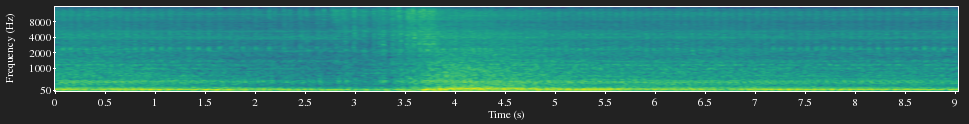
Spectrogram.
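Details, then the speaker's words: 1967 Ford Galaxie 500 V8 sitting since 2008, first run after revival: uneven, loping idle with a brief swell around four seconds; rough idle attributed to long storage; it otherwise ran fairly well and the fuel pump works. "well folks she ran uh wind idle that's to be expected after sitting as long as it has uh it ran actually fairly good"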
